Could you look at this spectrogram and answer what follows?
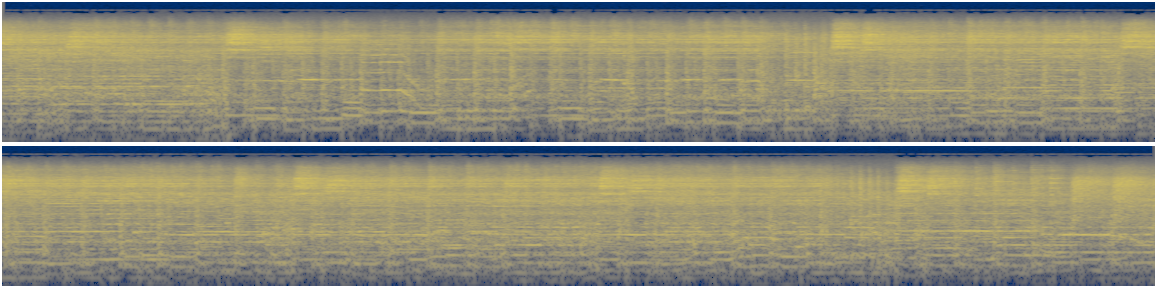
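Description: Hardcore punk band playing live: distorted electric guitar and drums, loud and unbroken, with a brief dip about seven seconds in. Picked up through a camcorder's built-in microphone.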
